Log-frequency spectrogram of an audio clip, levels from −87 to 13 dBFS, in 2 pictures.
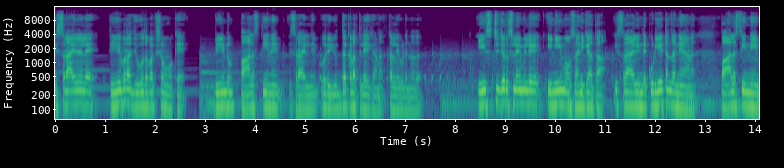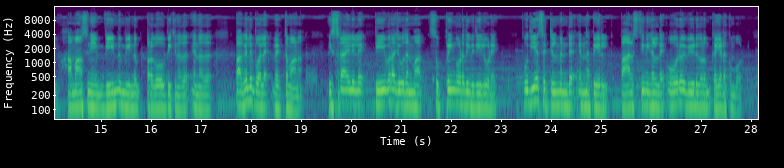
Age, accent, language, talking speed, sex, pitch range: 30-49, native, Malayalam, 80 wpm, male, 110-125 Hz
